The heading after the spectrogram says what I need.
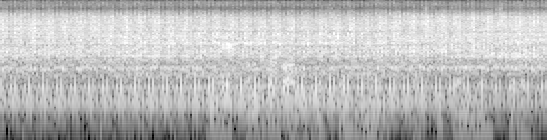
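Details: Dongfeng single-cylinder diesel restarted after repair for oil consumption and white smoke: even, steady chugging with a regular beat and no knock or miss over the clatter; running normally.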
